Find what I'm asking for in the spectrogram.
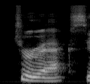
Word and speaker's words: Truax: It's either not like a French pronunciation or nope, just regular old Truax.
